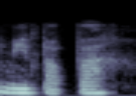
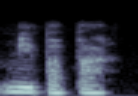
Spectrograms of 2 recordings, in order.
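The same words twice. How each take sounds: First: It sounds reluctant and uncomfortable. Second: It sounds warm and affectionate. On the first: The relationship with the father is troubled. "me incomoda" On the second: The relationship with the father is healthy. "se nota el amor por la entonación"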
